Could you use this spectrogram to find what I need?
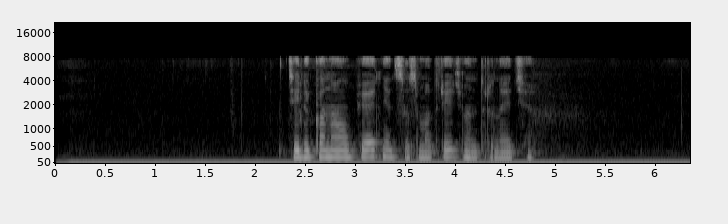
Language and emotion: Russian, neutral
